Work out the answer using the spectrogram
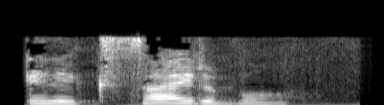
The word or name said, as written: inexcitable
